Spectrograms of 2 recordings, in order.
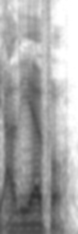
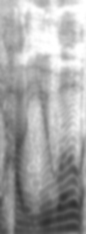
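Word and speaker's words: ἁλιεύω: The weird thing here is this EU diphthong. In modern Greek, it's pronounced ev. It would be alievo.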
